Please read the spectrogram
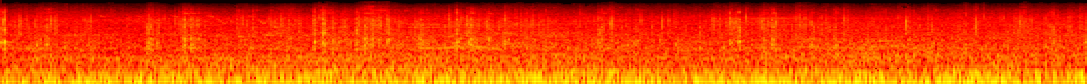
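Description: Wind rumbling steadily on the microphone of a rider coasting downhill at speed on an ElliptiGO, with scattered sharp clicks and rattles.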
